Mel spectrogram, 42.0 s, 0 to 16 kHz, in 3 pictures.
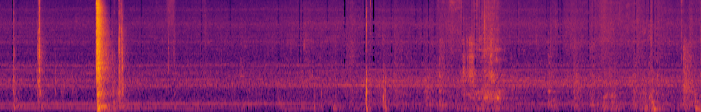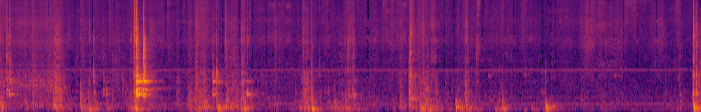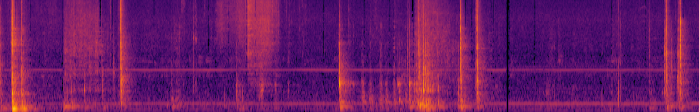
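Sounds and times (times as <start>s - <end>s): washing machine thuds and knocks: 27.9s - 28.8s.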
